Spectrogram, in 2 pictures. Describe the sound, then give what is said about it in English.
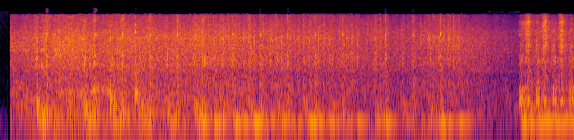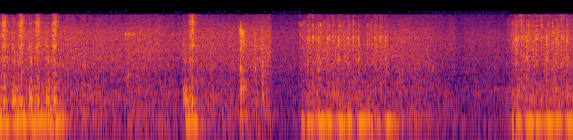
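Rapid-fire digital camera shutters clatter in fast mechanical volleys, several bursts of dense clicking separated by short pauses over a constant murmur of background noise. “Perhaps it's no accident that some of the cameras can sound like incoming machine gun fire, but for as much as the digital photography era has changed photography, you can still count on hearing the rapid fire shutters.”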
